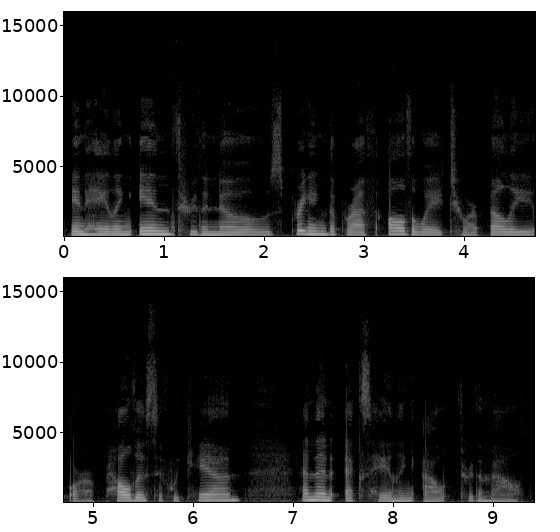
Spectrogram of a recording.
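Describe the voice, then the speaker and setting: A woman leading a guided meditation in a calm, gentle, instructional manner. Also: on the low side, unhurried, no echo. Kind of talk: guided body scan meditation.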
